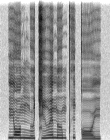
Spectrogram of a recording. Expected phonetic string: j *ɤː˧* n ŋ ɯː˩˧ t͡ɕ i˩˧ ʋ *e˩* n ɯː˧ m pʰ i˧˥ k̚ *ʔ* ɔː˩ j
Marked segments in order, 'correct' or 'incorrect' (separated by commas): incorrect, incorrect, correct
